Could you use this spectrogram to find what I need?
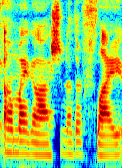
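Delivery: plain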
